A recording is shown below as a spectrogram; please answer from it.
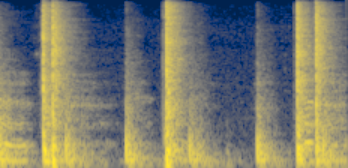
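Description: Drumsticks striking a homemade practice kit of cardboard boxes, about five strokes in uneven long-short spacing: a swung shuffle rhythm.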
